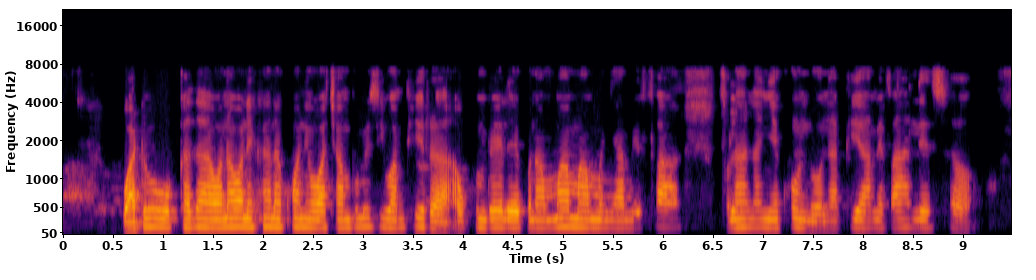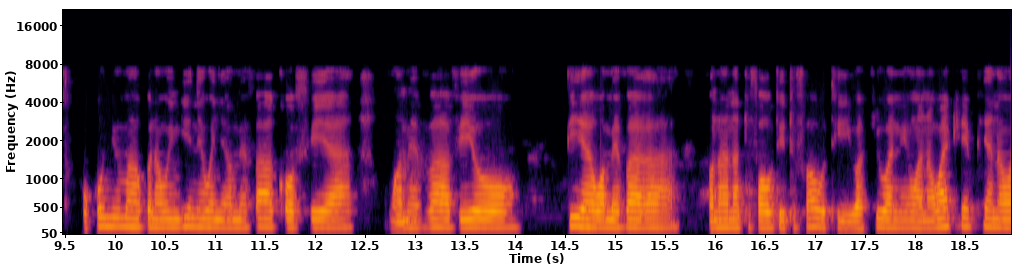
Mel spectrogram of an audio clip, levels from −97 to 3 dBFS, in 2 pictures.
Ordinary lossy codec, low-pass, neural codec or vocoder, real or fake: Opus, 24 kbps; 7.2 kHz; none; real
